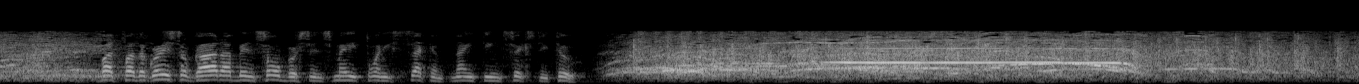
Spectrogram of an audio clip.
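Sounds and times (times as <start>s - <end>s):
speech: 1.0s - 5.9s
whoops and cheers: 6.0s - 12.8s
audience clapping: 6.1s - 13.5s.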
